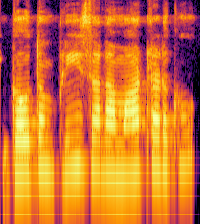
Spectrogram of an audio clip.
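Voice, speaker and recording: A woman's voice: fairly high pitch, little pitch movement, normal speed, darkish tone, close to an everyday voice. A woman reading a storybook part of a heartbroken young woman who pleads through tears. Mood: tearful pleading. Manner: tearful, pleading.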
